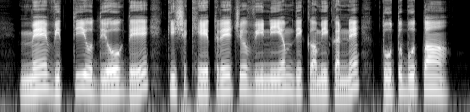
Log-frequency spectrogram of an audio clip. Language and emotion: Dogri, surprised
